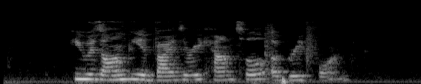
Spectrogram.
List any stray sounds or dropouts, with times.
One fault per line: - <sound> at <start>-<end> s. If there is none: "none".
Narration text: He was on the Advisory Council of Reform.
none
